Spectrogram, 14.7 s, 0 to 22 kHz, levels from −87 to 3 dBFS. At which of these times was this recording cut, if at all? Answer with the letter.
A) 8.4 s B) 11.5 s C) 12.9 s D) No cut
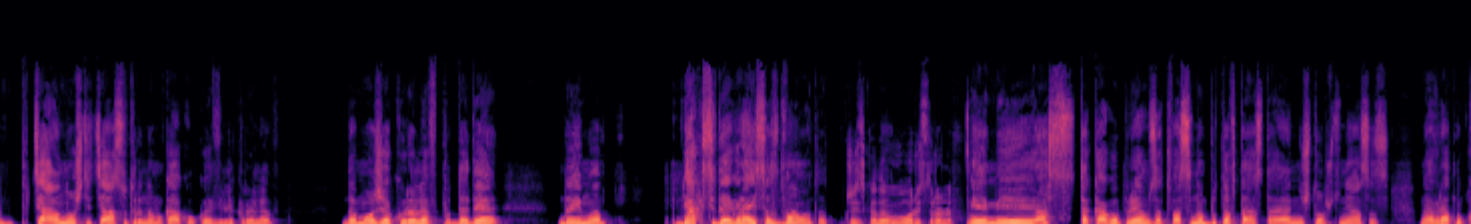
A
